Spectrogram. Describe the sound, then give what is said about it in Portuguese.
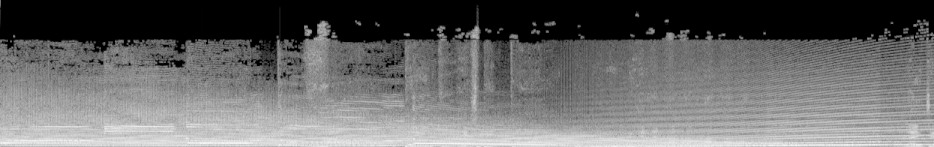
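A loud LTS horn, the 'corneta do racha', blares nonstop for about twelve seconds, its pitch gliding up and down in wailing sweeps. An engine rumbles underneath, and no one speaks. “LTS, a corneta do racha.”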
